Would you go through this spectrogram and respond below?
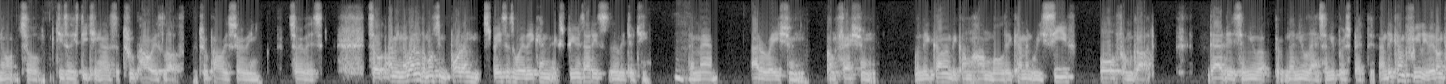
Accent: Peru; now in United States; For me, I mean, coming from Peru, I came 4 years ago from Peru.

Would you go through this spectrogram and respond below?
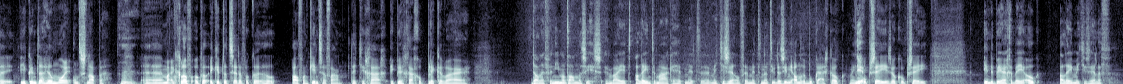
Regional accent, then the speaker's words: Netherlands; Zeg maar hoe wij als Nederlanders of gewoon als mensen denken dat we dat kunnen beheersen.

